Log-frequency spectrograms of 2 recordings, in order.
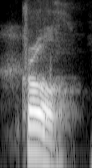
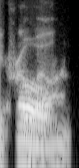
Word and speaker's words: Kroll: How do you say the last name? Well, Kroll. – Kroll. I always say Crowell. Kroll.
